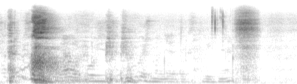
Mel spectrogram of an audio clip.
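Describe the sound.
Coughing after choking on something, with a sharp harsh cough at the start and another near the end, and strained voiced sounds between them.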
